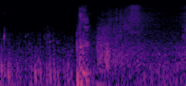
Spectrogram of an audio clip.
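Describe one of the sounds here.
A gun fires a short burst of shots.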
